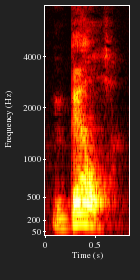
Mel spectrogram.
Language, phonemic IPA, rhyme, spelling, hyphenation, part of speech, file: Dutch, /bɛl/, -ɛl, bel, bel, noun / verb, Nl-bel.ogg
- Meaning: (noun) 1. bell 2. segment of a rattlesnake's rattle 3. bubble 4. rag 5. loose, vulgar woman; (verb) inflection of bellen: first-person singular present indicative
